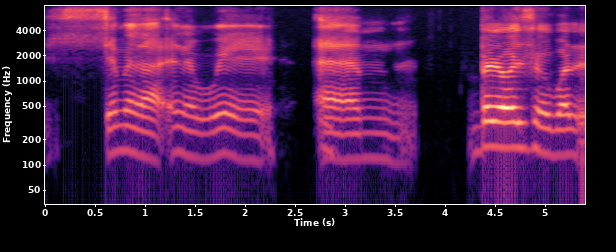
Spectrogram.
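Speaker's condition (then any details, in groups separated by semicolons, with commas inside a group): Cerebral palsy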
